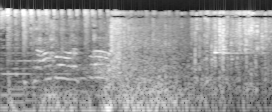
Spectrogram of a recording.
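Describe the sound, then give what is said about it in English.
An Israeli airstrike hits a house in a Gaza City suburb, setting off a single heavy explosion. A deep, booming blast and a rumbling aftermath follow a stretch of raised voices. “A blast could be heard the moment Israeli airstrike hit a house in a Gaza City suburb Sunday.”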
